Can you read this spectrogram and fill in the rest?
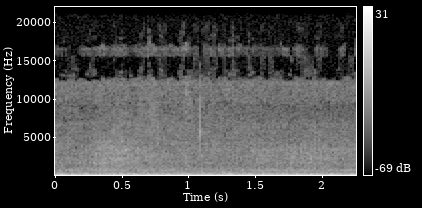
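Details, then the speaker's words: Toyota Tacoma started in freezing cold, still needing an alternator, recorded from the back of the truck: deep, even rumble with a steady beat and no knocks or misses; idling smoothly and healthy. "can hear she's running good."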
